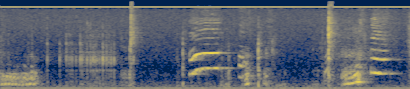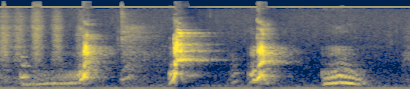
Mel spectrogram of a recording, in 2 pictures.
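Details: Five-week-old Coton de Tulear puppies calling indoors. Thin whistled whines give way to a run of sharp, high yapping barks, about one a second, growing louder toward the end, with a final wavering whimper.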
